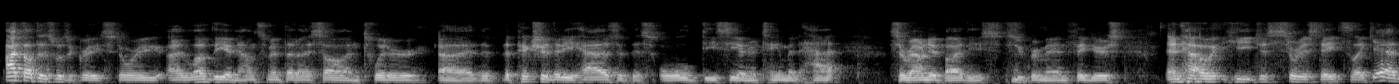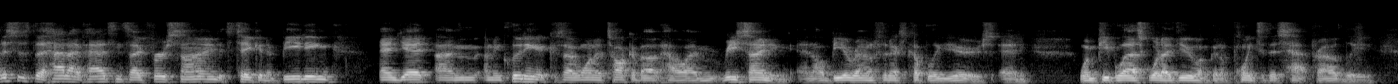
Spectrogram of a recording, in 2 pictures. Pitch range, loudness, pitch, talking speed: 100-110 Hz, -20 LUFS, 105 Hz, 210 wpm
